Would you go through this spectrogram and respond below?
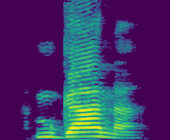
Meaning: Ghanaian
- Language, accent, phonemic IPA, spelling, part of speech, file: Swahili, Kenya, /m̩ˈɠɑ.nɑ/, Mghana, noun, Sw-ke-Mghana.flac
